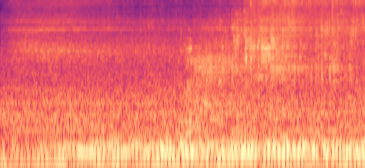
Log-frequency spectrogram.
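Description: Hot water running steadily from a multi-point water heater tap, a continuous close splashing flow that grows slightly brighter midway.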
